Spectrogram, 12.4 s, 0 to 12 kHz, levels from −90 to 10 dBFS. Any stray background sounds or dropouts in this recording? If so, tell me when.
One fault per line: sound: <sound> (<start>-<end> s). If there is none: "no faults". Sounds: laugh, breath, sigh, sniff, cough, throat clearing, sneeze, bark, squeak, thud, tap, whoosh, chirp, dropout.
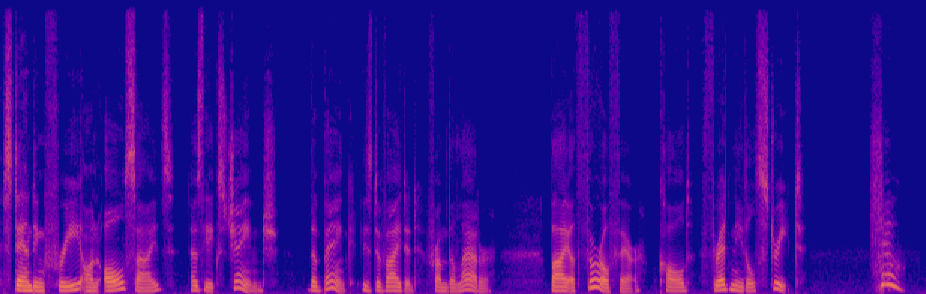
sound: sneeze (11.6-12.1 s)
